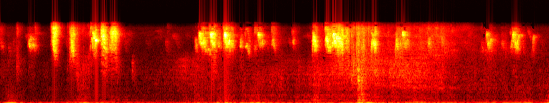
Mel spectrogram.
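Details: At a feeder fixed to a window, sparrows chirp in clustered bursts of bright high notes separated by short gaps, with a brief rustling noise in the middle.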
